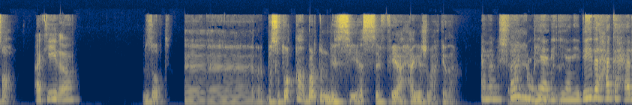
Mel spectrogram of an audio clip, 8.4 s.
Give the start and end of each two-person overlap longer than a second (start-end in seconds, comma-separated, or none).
none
